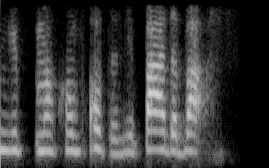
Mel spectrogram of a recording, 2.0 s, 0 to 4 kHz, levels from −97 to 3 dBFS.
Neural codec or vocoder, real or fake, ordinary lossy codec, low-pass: codec, 16 kHz in and 24 kHz out, 0.4 kbps, LongCat-Audio-Codec, fine tuned four codebook decoder; fake; none; 3.6 kHz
